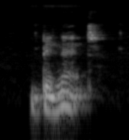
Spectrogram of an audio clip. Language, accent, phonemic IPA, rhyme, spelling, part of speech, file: English, Southern England, /bɪˈnɛt/, -ɛt, benet, verb, LL-Q1860 (eng)-benet.wav
- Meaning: 1. To catch in a net; ensnare 2. To surround as by a net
